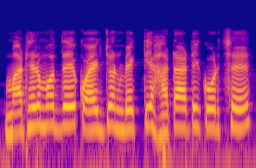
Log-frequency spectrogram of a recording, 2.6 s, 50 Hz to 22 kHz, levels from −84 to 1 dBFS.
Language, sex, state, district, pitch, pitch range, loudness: Bengali, male, West Bengal, Cooch Behar, 220 Hz, 205-230 Hz, -14 LUFS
